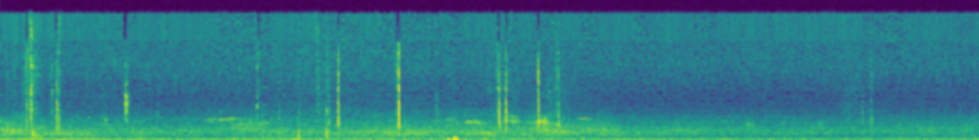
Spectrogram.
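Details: Steady low rumble of passing traffic and wind, with a few faint clicks and one brief thump, with no animal voice.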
